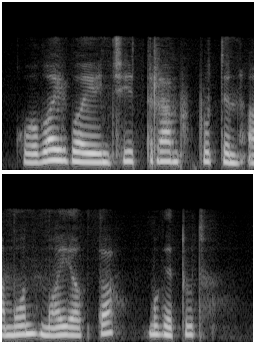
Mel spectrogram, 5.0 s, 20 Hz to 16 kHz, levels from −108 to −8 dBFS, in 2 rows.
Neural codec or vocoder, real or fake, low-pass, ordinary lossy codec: codec, 16 kHz, 0.8 kbps, ZipCodec; fake; 7.2 kHz; AAC, 64 kbps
